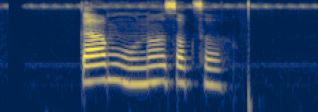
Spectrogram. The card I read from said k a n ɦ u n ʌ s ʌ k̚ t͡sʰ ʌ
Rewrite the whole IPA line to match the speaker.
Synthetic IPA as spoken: k a m ɦ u n ʌ s ʌ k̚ t͡sʰ ʌ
